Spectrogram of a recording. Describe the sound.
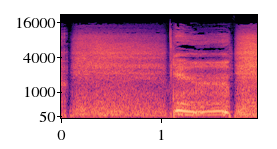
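A voice imitates heavy breathing into a phone on speaker: a long, noisy, airy exhale, then a short voiced, groaning breath with a wavering tone, then another breath starts.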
